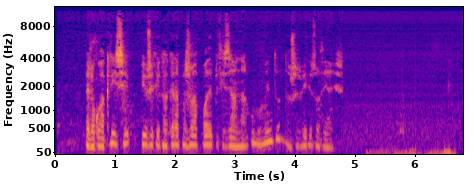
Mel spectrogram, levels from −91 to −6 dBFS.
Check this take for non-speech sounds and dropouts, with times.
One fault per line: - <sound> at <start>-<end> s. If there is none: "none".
- bark at 5.2-6.7 s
